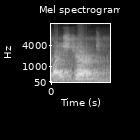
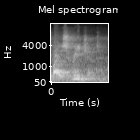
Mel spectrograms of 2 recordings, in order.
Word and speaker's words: vicegerent: Instead of vicegerent, they say vice-regent, meaning the same thing.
